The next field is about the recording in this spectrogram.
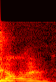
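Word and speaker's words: Chorn: Wait, is that how you pronounce it? That's right. Yeah. Shorn.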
